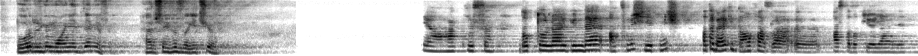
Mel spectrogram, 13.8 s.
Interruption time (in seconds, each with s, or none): none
